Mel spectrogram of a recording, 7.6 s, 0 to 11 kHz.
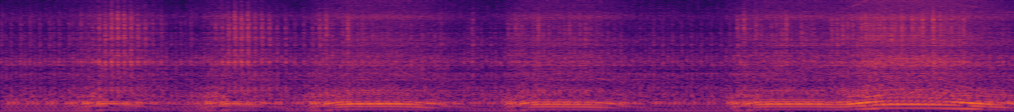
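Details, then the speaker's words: BMW M47 diesel idling with an uneven, pulsing knock and rumble that swells and fades every few seconds, near the steering pump; the owner feared the timing chain, but it was a worn crankshaft pulley damper. "I don't know what that is. I just hope it's not the timing chain. It sounded like in this area near the steering pump, but to be honest, I don't really know. It doesn't sound good for sure."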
